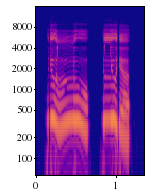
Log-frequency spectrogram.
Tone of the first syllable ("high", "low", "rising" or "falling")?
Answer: falling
